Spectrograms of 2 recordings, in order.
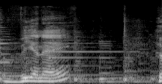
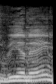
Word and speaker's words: Viognier: Today's wine is a 2012 Fortat Viognier, Hills Reserve Viognier from the Languedoc district of southwest France. That is Viognier, not Viognier, in case you haven't heard the grape pronounced before.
